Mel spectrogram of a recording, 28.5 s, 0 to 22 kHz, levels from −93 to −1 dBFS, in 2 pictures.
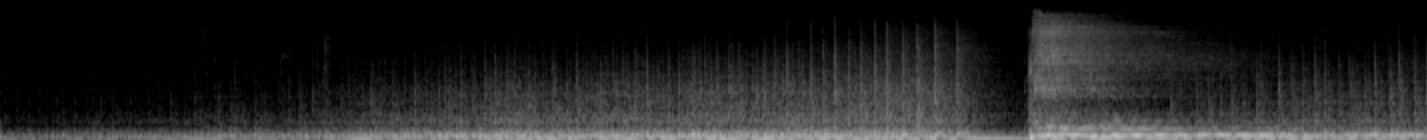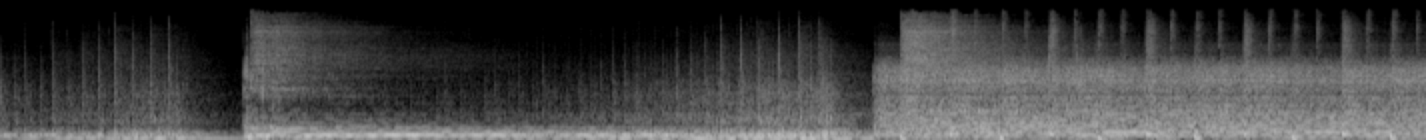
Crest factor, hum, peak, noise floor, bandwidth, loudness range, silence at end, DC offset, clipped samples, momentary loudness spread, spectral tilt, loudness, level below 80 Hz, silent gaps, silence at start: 16 dB; none; -18 dBFS; -56 dBFS; 16 kHz; 12 LU; 0 s; under 0.1%; under 0.1%; 14 LU; -6 dB/octave; -33 LUFS; -42 dBFS; none; 0.05 s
